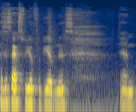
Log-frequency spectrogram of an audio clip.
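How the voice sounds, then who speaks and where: Audible room echo surrounds the speech of a woman. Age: 50s. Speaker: pharmacy technician. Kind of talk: testimony.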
